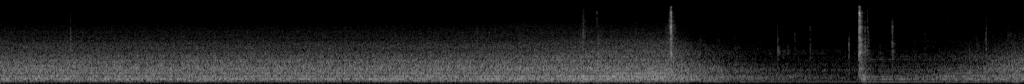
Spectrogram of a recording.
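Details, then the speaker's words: Emerson Quiet Kool window air conditioner with replacement GE fan motor from a Kenmore unit: smooth steady airflow hiss, then quieter even hum on low, no rattle or grinding; normal fan running on low. "but yeah it's running nice and quiet now"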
